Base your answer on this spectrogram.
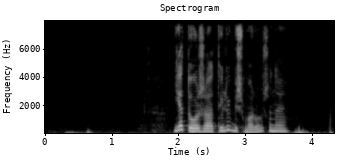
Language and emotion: Russian, neutral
